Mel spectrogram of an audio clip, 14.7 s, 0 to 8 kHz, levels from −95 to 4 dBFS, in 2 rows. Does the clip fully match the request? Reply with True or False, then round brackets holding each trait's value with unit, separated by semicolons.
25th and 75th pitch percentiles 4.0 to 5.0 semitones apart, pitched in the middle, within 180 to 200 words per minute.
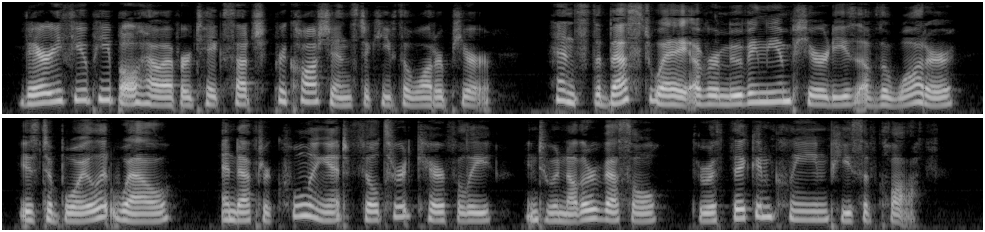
True (4.5 semitones; 180 Hz; 190 wpm)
